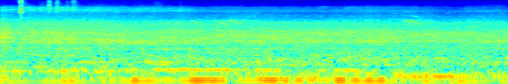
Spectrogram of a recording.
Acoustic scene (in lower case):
street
